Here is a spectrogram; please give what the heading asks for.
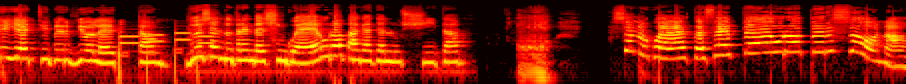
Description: A woman is speaking and oinking like a pig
